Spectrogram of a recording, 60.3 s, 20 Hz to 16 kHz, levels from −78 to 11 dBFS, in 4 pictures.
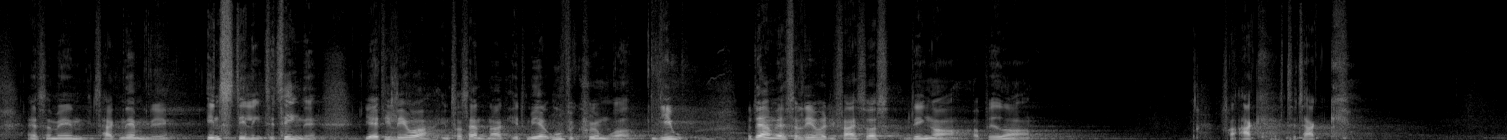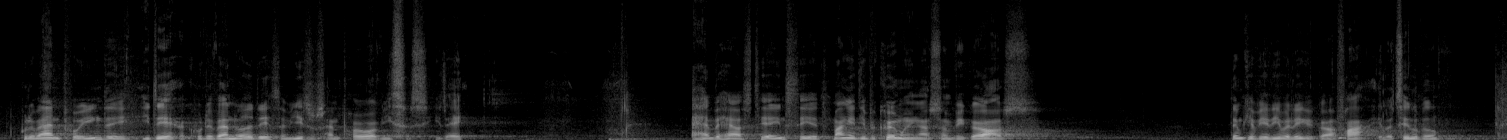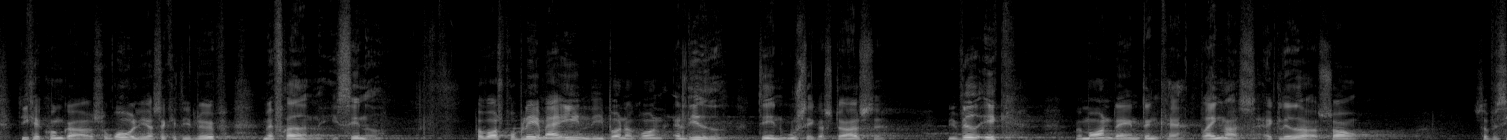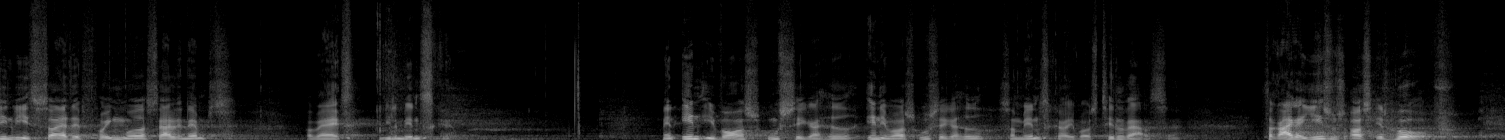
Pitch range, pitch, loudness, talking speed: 115-175 Hz, 135 Hz, -26 LUFS, 160 wpm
